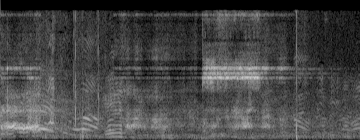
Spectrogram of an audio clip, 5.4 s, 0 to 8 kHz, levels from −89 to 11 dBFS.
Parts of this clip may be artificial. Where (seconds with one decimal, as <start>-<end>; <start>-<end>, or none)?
0.0-0.6; 1.7-4.4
